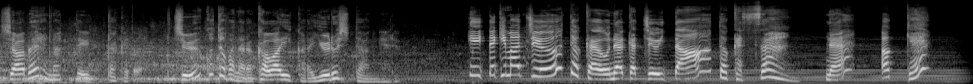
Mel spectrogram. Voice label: Mouse Speak; Anime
